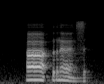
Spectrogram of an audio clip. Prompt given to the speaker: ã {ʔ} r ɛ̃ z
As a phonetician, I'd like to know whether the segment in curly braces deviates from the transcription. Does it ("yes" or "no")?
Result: no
